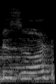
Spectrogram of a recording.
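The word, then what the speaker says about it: dessert: Basically हम लेते हैं उसे हम डिजर्ट बोलते हैं। कुछ लोग उसे भी डेजर्ट ही बोल देते हैं।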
